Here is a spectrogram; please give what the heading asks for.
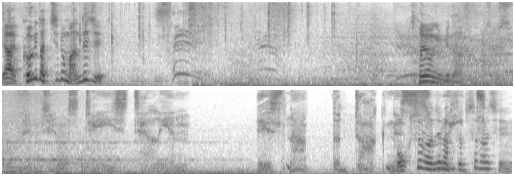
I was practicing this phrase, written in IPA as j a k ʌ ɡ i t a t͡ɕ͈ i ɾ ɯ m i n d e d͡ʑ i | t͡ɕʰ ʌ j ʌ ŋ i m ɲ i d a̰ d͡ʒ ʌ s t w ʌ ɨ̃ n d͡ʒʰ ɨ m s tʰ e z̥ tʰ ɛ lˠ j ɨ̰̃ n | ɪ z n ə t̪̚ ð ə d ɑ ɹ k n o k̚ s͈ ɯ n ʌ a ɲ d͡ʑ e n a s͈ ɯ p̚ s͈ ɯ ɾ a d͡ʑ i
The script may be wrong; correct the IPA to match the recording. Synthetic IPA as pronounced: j a k ʌ ɡ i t a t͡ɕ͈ i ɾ ɯ m a n d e d͡ʑ i | t͡ɕʰ ʌ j ʌ ŋ i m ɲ i d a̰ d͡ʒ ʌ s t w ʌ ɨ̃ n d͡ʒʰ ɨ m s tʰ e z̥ tʰ ɛ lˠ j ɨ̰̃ n | ɪ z n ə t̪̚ ð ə d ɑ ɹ k n o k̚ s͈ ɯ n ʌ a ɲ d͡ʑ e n a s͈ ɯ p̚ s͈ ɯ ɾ a d͡ʑ i

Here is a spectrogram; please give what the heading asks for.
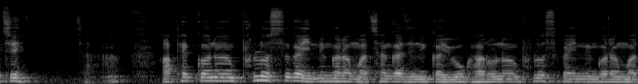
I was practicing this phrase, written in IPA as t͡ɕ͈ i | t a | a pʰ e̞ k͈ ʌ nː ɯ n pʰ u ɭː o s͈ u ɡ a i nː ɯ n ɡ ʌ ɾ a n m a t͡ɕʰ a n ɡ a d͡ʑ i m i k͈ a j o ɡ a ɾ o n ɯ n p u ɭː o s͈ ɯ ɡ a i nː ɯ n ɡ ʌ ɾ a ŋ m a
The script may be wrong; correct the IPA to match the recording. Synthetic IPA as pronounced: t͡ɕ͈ i | t͡ɕ a | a pʰ e̞ k͈ ʌ n ɯ n pʰ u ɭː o s͈ ɯ ɡ a i nː ɯ n ɡ ʌ ɾ a ŋ m a t͡ɕʰ a n ɡ a d͡ʑ i ɲ i k͈ a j o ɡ a ɾ o n ɯ n pʰ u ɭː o s͈ ɯ ɡ a i nː ɯ n ɡ ʌ ɾ a ŋ m a

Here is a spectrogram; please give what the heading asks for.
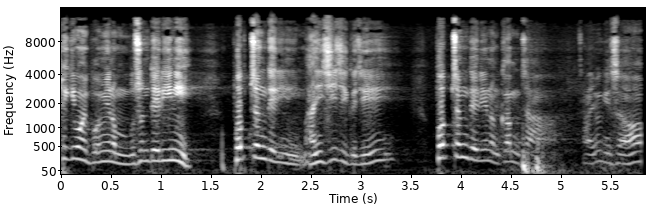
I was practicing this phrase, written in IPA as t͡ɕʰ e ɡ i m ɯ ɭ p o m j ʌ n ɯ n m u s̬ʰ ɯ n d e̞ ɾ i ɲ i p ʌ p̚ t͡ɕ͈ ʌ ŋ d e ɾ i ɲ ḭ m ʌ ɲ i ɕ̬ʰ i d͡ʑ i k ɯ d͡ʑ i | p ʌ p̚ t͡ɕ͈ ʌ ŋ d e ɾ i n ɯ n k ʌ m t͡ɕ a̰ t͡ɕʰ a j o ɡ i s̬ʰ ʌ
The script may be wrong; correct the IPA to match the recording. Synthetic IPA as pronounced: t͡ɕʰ e ɡ i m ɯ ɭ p o m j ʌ n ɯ n m u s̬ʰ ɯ n d e̞ ɾ i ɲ i p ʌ p̚ t͡ɕ͈ ʌ ŋ d e ɾ i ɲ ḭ m a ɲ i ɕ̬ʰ i d͡ʑ i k ɯ d͡ʑ i | p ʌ p̚ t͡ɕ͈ ʌ ŋ d e ɾ i n ɯ n k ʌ m t͡ɕ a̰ t͡ɕ a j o ɡ i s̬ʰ ʌ

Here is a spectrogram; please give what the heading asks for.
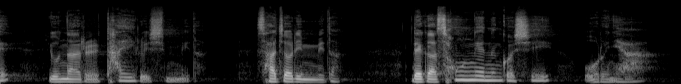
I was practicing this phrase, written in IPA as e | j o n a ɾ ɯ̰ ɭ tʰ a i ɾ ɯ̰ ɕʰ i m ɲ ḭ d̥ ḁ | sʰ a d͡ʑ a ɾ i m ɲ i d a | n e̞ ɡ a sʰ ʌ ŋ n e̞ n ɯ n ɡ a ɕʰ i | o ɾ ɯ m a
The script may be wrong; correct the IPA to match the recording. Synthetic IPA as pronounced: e | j o n a ɾ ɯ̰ ɭ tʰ a i ɾ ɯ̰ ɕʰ i m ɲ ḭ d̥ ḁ | sʰ a d͡ʑ ʌ ɾ i m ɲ i d a | n e̞ ɡ a sʰ ʌ ŋ n e̞ n ɯ n ɡ ʌ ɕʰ i | o ɾ ɯ ɲ a

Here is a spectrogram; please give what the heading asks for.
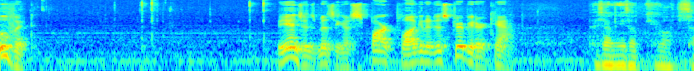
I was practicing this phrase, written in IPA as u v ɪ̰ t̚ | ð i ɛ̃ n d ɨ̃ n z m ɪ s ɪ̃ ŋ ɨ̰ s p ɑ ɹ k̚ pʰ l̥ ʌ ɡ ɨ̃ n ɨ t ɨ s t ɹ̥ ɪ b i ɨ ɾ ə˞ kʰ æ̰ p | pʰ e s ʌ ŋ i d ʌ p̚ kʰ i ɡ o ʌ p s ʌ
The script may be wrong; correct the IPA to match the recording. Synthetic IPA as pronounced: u v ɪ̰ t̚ | ð i ɛ̃ n d͡ʒ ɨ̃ n z m ɪ s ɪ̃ ŋ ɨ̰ s p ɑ ɹ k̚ pʰ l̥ ʌ ɡ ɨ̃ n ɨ d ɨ s t ɹ̥ ɪ b j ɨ ɾ ə˞ kʰ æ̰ p | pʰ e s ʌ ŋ i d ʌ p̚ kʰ i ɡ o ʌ p s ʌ

